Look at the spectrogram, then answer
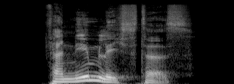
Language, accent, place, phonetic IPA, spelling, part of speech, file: German, Germany, Berlin, [fɛɐ̯ˈneːmlɪçstəs], vernehmlichstes, adjective, De-vernehmlichstes.ogg
- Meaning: strong/mixed nominative/accusative neuter singular superlative degree of vernehmlich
